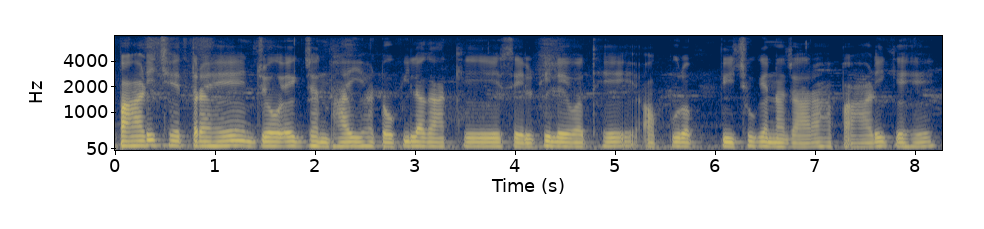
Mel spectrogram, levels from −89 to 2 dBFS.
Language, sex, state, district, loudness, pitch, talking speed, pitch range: Chhattisgarhi, male, Chhattisgarh, Rajnandgaon, -23 LUFS, 110 Hz, 160 wpm, 105-115 Hz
